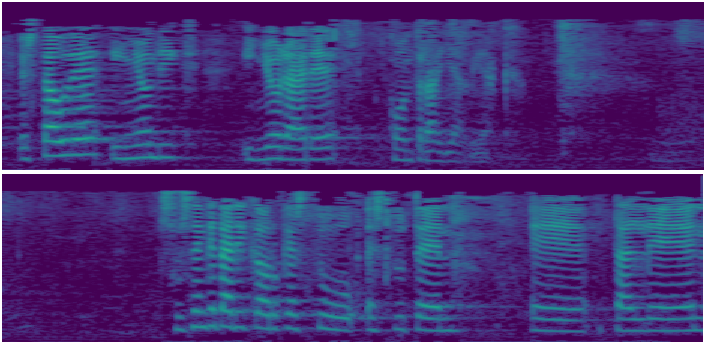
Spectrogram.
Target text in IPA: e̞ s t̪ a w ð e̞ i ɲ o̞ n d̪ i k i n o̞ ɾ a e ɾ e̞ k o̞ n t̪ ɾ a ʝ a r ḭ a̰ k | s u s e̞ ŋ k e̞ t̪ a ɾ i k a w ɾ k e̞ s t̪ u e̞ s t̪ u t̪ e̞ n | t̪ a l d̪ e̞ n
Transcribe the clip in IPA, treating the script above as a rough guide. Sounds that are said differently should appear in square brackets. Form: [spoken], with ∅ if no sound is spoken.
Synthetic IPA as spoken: e̞ s t̪ a w ð e̞ i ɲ o̞ n d̪ i k i [ɲ] o̞ ɾ a e ɾ e̞ k o̞ n t̪ ɾ a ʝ a r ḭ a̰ k | s u s e̞ ŋ k e̞ t̪ a ɾ i k a w ɾ k e̞ s t̪ u e̞ s t̪ u t̪ e̞ n | t̪ a l d̪ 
